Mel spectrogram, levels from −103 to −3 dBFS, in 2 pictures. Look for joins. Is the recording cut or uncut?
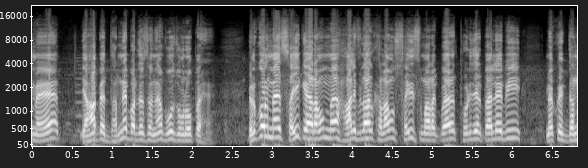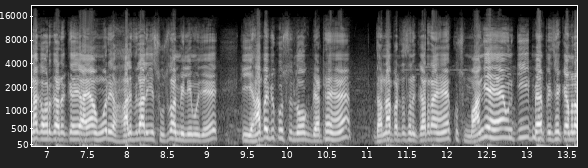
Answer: uncut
